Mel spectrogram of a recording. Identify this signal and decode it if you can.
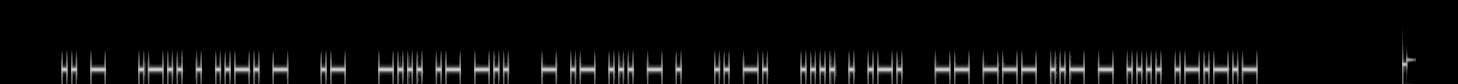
Morse code, heard as a keyed tone, about 25 wpm, 700 Hz. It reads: IT LEFT A BAD TASTE IN HER MOUTH.
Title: Sentences from Top 1500 Words 25wpm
